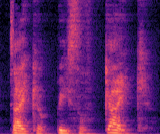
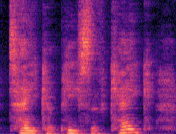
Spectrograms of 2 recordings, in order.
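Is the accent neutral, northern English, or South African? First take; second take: South African; neutral. First: It is said in a South African accent. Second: It is said in a neutral aspirated accent.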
